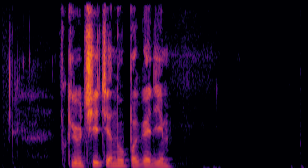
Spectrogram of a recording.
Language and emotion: Russian, neutral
